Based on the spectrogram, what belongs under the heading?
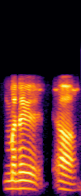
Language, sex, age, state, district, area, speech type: Assamese, male, 18-30, Assam, Dibrugarh, urban, conversation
